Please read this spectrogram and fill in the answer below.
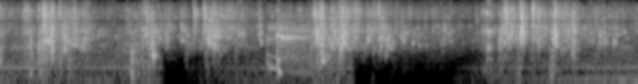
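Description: A baby's hands slapping and paddling at pool water, making irregular splashes and sloshing.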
